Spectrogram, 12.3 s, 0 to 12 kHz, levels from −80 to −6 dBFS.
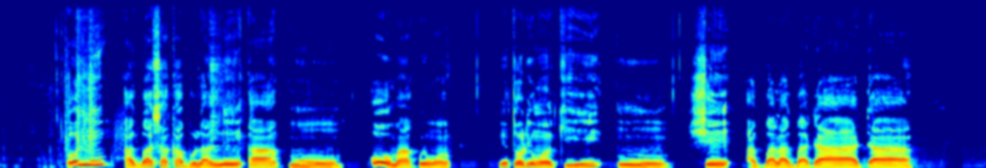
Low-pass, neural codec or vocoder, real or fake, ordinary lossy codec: none; none; real; none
